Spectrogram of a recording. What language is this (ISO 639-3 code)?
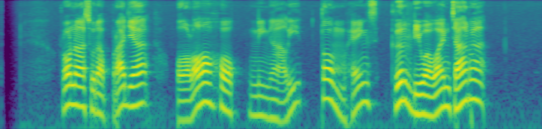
sun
